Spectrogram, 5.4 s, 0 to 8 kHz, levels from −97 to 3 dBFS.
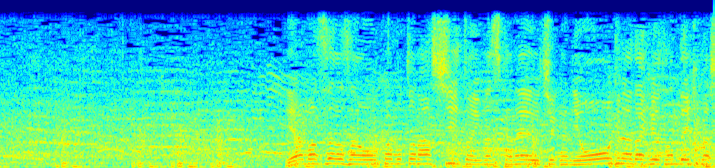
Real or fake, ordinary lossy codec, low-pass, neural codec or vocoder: real; none; 7.2 kHz; none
